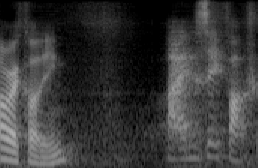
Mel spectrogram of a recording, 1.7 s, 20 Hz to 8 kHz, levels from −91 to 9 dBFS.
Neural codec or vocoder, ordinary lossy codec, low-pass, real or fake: codec, 16 kHz, about 1 kbps, DyCAST, with the encoder's durations; none; none; fake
